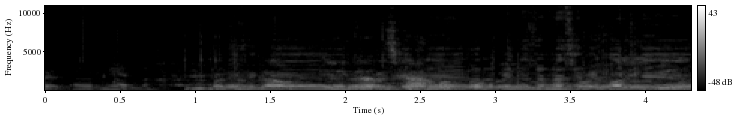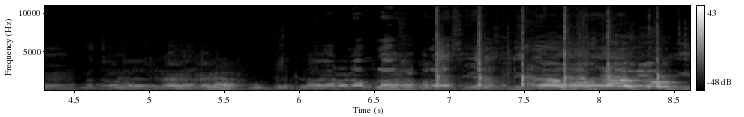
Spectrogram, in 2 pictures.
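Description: Several men and women talk over each other nearby.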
